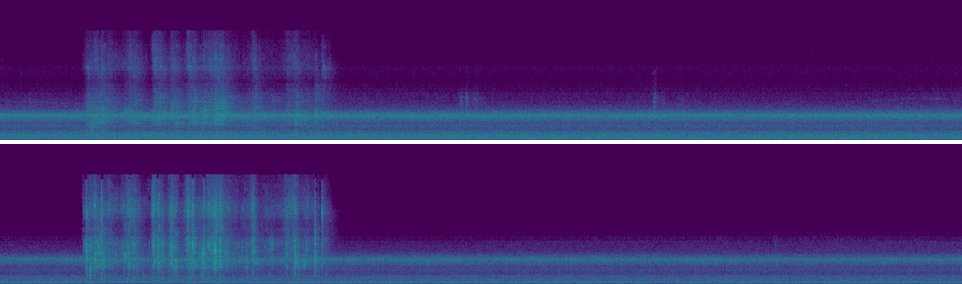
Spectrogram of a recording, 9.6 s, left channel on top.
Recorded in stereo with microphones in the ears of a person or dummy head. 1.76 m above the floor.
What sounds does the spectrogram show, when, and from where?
0.8 s crumpling: 85° right, 1.4 m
